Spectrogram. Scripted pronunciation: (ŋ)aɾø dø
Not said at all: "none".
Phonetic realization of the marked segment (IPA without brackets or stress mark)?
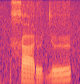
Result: x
